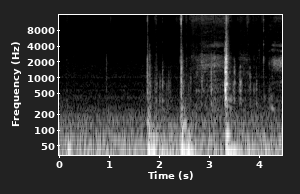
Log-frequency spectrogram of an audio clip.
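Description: Cards tap down onto a table.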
